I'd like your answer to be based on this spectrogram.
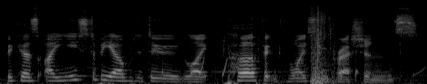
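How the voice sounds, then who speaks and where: On the high side and animated, a British man's voice moves at a moderate pace over background noise. He's streaming a game and answering viewers in relaxed, rambling chat full of self-deprecation.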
